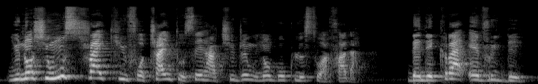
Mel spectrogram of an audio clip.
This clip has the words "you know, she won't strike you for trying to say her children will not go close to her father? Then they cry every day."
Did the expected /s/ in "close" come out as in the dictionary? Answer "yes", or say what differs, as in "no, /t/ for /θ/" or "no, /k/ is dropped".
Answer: yes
